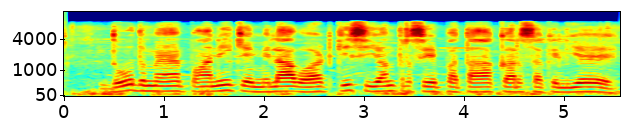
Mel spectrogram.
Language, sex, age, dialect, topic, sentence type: Maithili, male, 25-30, Bajjika, agriculture, question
